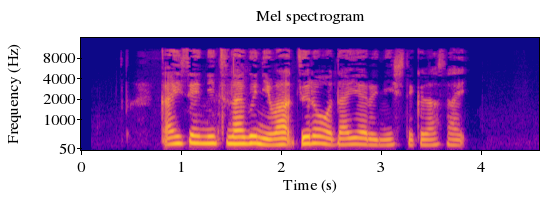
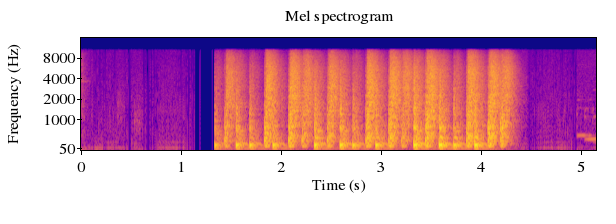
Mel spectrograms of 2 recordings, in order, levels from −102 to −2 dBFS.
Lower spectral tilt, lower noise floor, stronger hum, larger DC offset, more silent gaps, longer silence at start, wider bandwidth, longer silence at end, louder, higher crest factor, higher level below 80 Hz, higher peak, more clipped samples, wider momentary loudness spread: first, -5.5 dB/octave vs -3.5 dB/octave; first, -73 dBFS vs -50 dBFS; neither; neither; neither; second, 0.8 s vs 1.35 s; about the same, 11.5 kHz vs 11 kHz; first, 0.8 s vs 0 s; second, -19 LUFS vs -11 LUFS; about the same, 18 dB vs 14 dB; second, -72 dBFS vs -36 dBFS; second, -4 dBFS vs 0 dBFS; neither; first, 14 LU vs 7 LU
